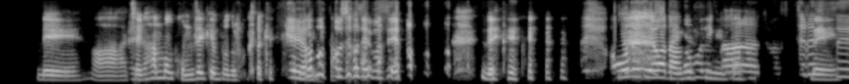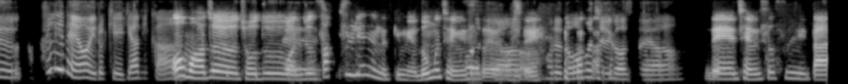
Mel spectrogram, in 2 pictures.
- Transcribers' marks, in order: laughing while speaking: "예, 한번 도전해 보세요"; laughing while speaking: "하겠습니다. 네"; laugh; other background noise; laugh; distorted speech; tapping; laugh
- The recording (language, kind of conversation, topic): Korean, unstructured, 스트레스를 관리하는 당신만의 방법은 무엇인가요?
